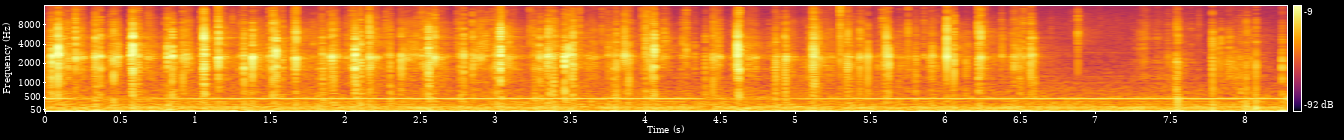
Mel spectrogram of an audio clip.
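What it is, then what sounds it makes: Bar soap being scraped. Long nails scratch and scrape shavings off a solid light-blue bar of soap held in both hands, letting them fall onto a dark sheet. Rapid, sharp, bright scrapes and crackles repeat over a steady low tone near 470 Hz, easing slightly in the final seconds.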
